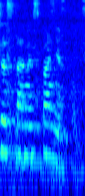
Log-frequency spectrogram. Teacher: todo está unido y lo dije muy despacio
